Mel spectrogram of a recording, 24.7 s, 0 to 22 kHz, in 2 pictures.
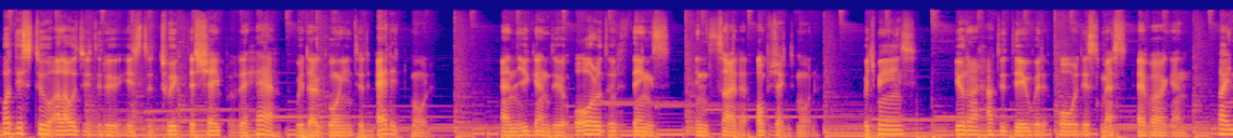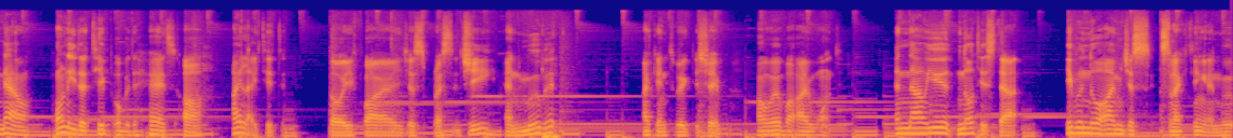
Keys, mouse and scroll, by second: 9.4 Tab, 17.8 g.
